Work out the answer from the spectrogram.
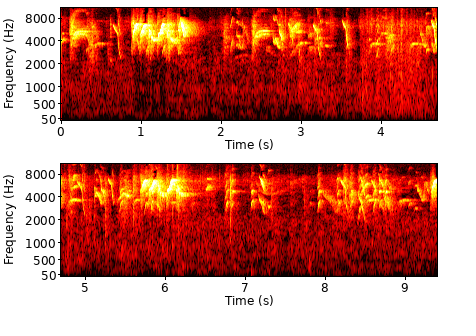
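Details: Black-headed canary song while preparing for breeding: long stretches of high, jumbled chattering and twittering with brief bright trilled phrases, over constant background hiss.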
